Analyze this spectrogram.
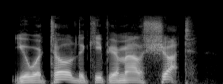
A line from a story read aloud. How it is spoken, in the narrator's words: Lan growled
